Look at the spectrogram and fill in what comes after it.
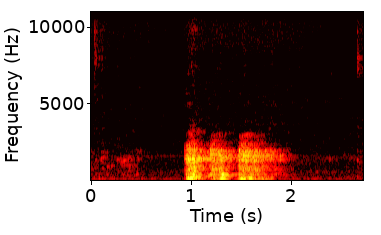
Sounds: Cough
